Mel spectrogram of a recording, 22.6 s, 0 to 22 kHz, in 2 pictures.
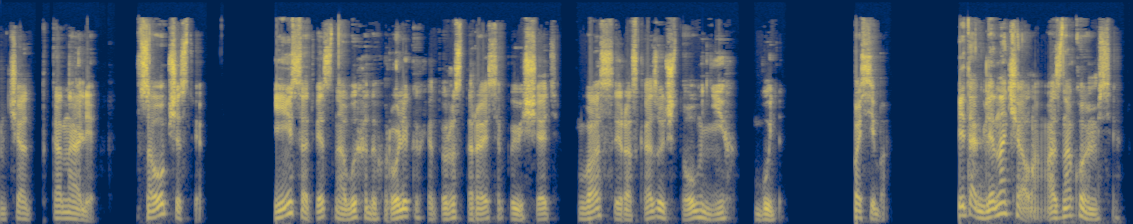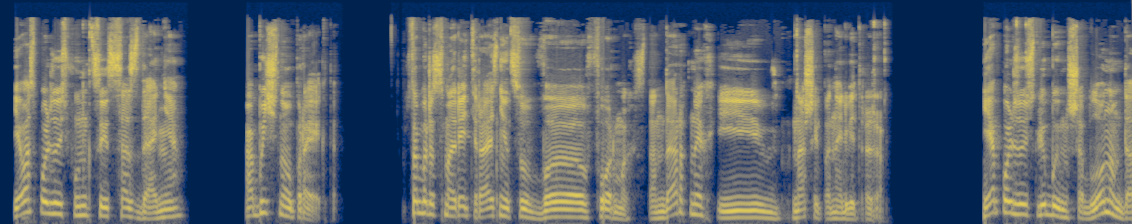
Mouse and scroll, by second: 20.0 click, 21.4 click.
